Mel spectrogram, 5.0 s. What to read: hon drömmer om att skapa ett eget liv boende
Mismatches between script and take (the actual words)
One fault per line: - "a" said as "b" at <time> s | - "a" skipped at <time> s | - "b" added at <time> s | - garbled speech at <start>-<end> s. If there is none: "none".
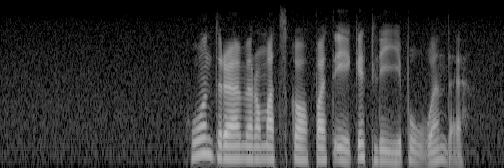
none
